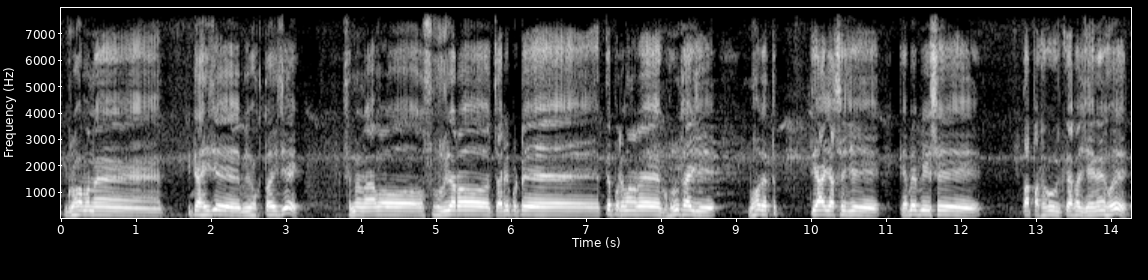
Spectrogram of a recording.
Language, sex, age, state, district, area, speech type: Odia, male, 45-60, Odisha, Subarnapur, urban, spontaneous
